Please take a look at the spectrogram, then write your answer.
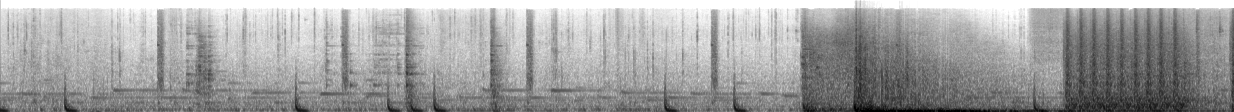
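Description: Rocket explosions during a base raid in a survival video game, with sharp thuds and bursts early on, then a long, loud, roaring blast wash followed by rapid crackling debris.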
